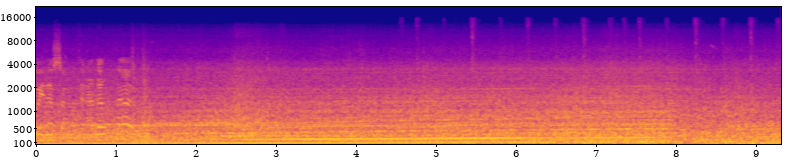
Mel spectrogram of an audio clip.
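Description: Wind rushes past in an open car.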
